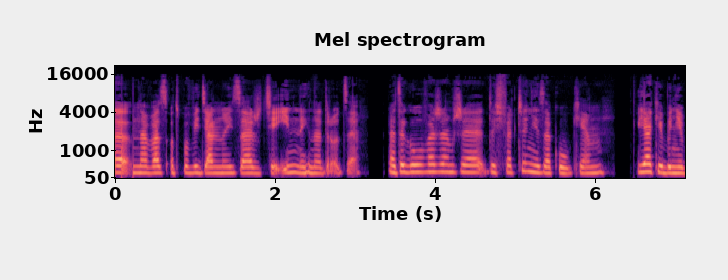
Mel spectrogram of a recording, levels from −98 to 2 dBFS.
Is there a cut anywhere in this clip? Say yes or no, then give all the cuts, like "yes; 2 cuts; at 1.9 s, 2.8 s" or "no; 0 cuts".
yes; 1 cut; at 3.3 s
